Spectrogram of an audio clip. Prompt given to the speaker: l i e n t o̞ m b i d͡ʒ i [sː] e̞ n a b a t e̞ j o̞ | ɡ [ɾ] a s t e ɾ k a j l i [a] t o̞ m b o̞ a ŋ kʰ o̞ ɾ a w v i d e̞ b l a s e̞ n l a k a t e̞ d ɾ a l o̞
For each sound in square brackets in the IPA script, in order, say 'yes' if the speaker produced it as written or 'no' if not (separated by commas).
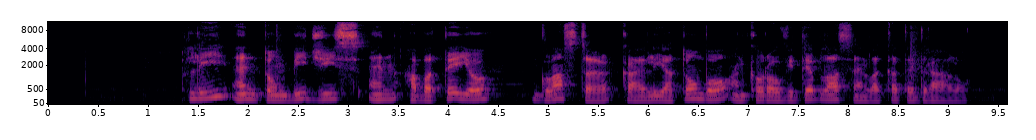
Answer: no, no, yes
